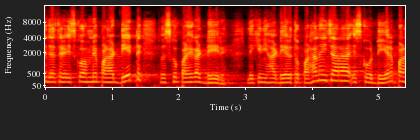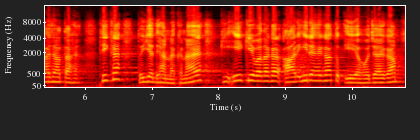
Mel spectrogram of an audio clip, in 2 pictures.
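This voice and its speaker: A high-pitched man gives a Hindi-language lesson on English pronunciation, with long reverb on the audio. He patiently explains step by step, calls his viewers friends, and keeps posing rhetorical questions that he then answers himself.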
